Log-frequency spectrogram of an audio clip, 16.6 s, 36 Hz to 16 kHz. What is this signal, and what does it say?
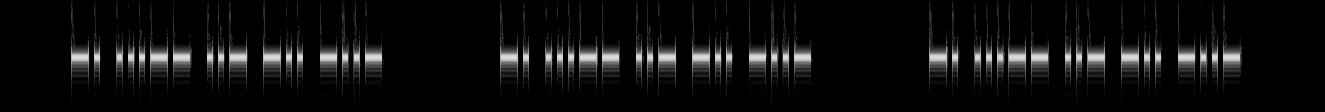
Morse code, heard as a keyed tone, about 17 wpm, 700 Hz. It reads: N3UDX N3UDX N3UDX
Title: USA Call Signs - 5 Characters - Repeated 3x - 17wpm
